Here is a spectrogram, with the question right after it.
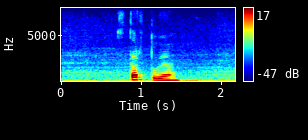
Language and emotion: Russian, neutral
